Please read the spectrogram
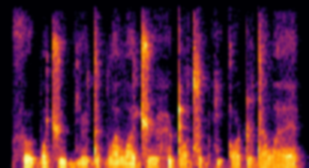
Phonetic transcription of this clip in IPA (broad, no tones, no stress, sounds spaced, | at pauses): θ ʊ b ɔ t͡ʃ u b j ø d ə b lˠ ɪ lˠ ə d͡ʒ ø h ø ʈ ɔ d͡z ʊ b k i ɡ ɔ ʈ ø d ɛ lˠ ɛ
